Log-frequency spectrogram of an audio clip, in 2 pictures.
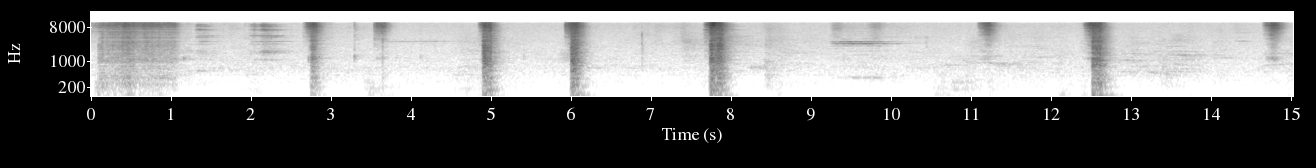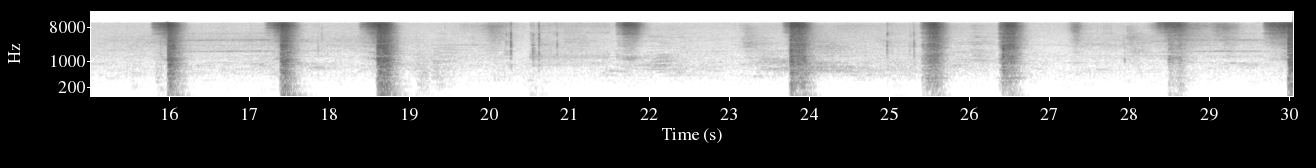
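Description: Aerosol deodorant can sprayed in short bursts through a candle flame, each hissing spray catching fire as a brief fireball. About twenty bursts, roughly one a second, the first one longer.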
